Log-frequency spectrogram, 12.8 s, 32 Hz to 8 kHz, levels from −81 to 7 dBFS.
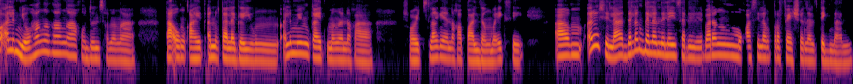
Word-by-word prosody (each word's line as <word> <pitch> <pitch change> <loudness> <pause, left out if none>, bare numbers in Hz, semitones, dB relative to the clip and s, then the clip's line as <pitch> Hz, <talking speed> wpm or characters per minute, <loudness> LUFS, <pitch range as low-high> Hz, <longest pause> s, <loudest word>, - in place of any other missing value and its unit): alam 300 -1 +3
niyo, 175 -1 +4
hangang-hanga 250 -3 0
ako 195 -2 -7
do'n 170 -1 -2
sa - - -8
mga 150 -2 -4 0.4
taong 185 0 +4
kahit 175 -1 +1
ano 195 -1 +3
talaga 170 -2 +3
'yong 150 -2 -2
alam 230 +2 +1
mo 250 - +1
'yong 240 -2 +2
kahit 180 -3 +1
mga 165 -1 -1
naka-shorts 150 +2 -5
lang 185 +1 +1
'yan, 170 -2 -1
nakapaldang 150 -2 -1
maiksi, 150 -1 -4 0.5
um, 215 +2 +3
ano 360 +3 +5
sila, 215 - +2
dalang-dala 260 +3 +2
nila 230 -2 +2
'yong 215 -1 0
sarili. 185 -2 -1
Parang 220 +2 +2 0.2
mukha 185 0 -2
silang 190 0 -3
professional 165 -4 -2
tignan. 140 -2 -4
180 Hz, 160 wpm, -23 LUFS, 155-215 Hz, 0.5 s, ano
